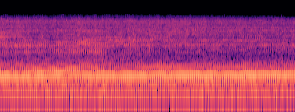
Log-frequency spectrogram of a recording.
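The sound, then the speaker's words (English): A dirt bike engine runs with the throttle twisted open, giving a loud, continuous, buzzing drone that stays steady and uninterrupted throughout, with no voices. “All it is twisting the throttle more.”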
